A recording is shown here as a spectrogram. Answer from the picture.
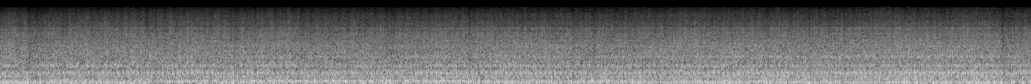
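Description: Ford Model T's four-cylinder engine running steadily at highway speed, with heavy wind and road rush over the hood.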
